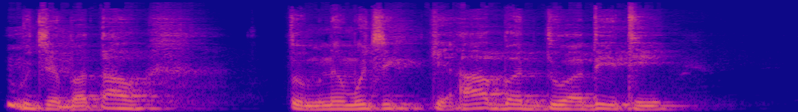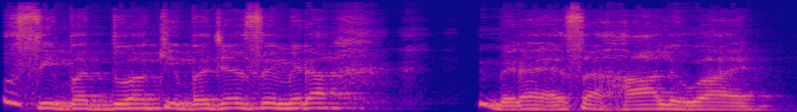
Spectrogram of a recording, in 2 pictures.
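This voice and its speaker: A man's voice: medium pitch, slow pace, darkish tone, reverberant, lightly acted. A man playing a desperate pleading wrestler. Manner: pleading, begging. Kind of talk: Hindi cartoon voice acting.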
